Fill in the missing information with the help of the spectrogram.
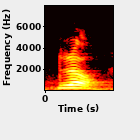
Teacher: लुंठित वर्ण भी कहते हैं क्योंकि ये मुख से लुढ़कता हुआ सा बाहर निकलता है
